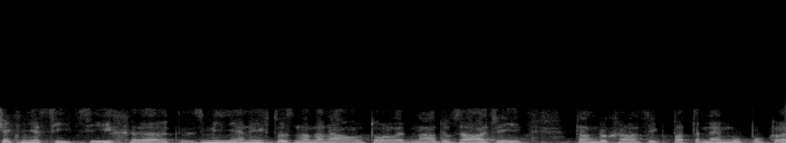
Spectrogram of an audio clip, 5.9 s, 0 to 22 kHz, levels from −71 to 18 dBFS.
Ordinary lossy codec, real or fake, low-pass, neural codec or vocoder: Opus, 32 kbps; fake; 5.4 kHz; codec, 16 kHz, 4 kbps, FreqCodec, smaller model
